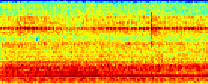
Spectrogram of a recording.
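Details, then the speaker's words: Glowforge Plus laser cutter bought as not working, powered up with its liquid-cooling pump low on fluid and purging air: steady airy whoosh with a faint constant hum from the fans, no ticking or rubbing; normal fan running. "Hear some fans running. Sounds like they're wiring the power supply."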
